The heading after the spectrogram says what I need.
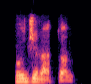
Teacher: সো হা উচ্চারণ হচ্ছে কণ্ঠনালী থেকে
